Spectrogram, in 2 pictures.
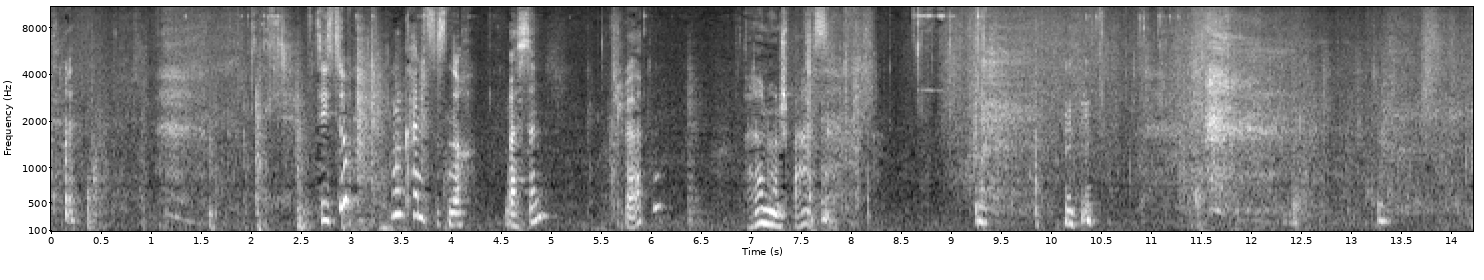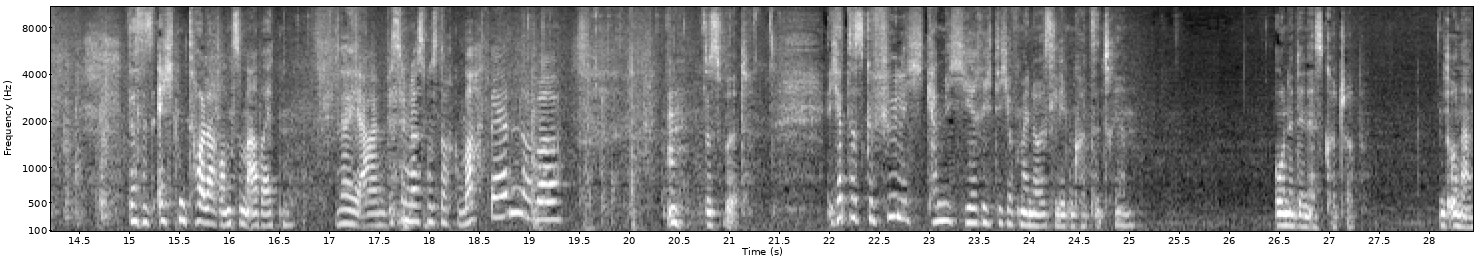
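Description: A young woman speaks calmly and cheerfully, close by.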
